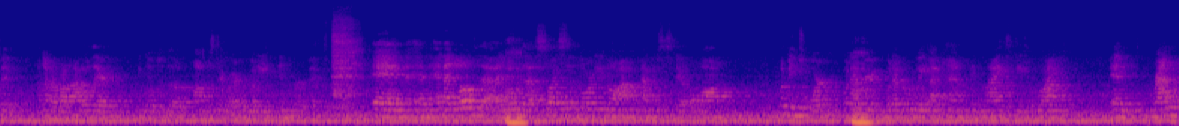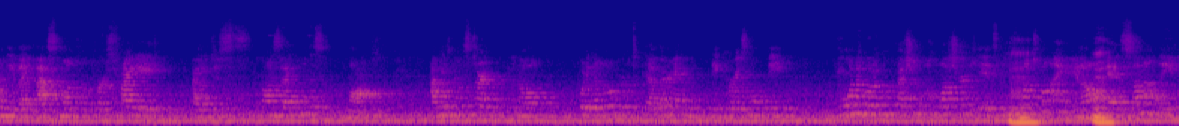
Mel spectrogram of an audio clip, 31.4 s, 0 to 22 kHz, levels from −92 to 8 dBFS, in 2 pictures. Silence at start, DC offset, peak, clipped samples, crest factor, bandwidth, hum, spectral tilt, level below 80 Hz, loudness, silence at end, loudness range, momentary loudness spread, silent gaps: 0 s; under 0.1%; -18 dBFS; under 0.1%; 24 dB; 8.8 kHz; none; -8 dB/octave; -60 dBFS; -43 LUFS; 0 s; 8 LU; 12 LU; none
